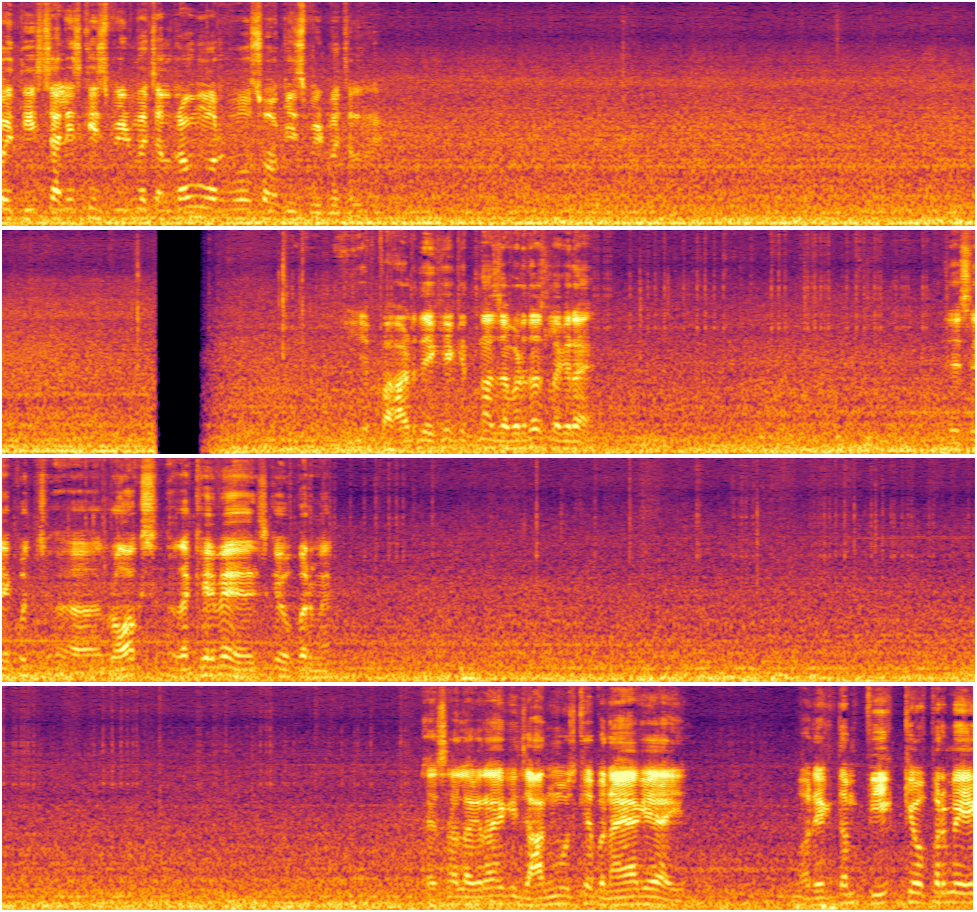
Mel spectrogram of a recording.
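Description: A car's tyres rumble steadily on a smooth road.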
